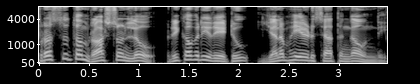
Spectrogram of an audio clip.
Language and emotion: Telugu, neutral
